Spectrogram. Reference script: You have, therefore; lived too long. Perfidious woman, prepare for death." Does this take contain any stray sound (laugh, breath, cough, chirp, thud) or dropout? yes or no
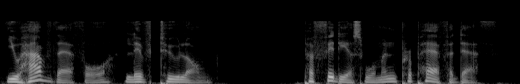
no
